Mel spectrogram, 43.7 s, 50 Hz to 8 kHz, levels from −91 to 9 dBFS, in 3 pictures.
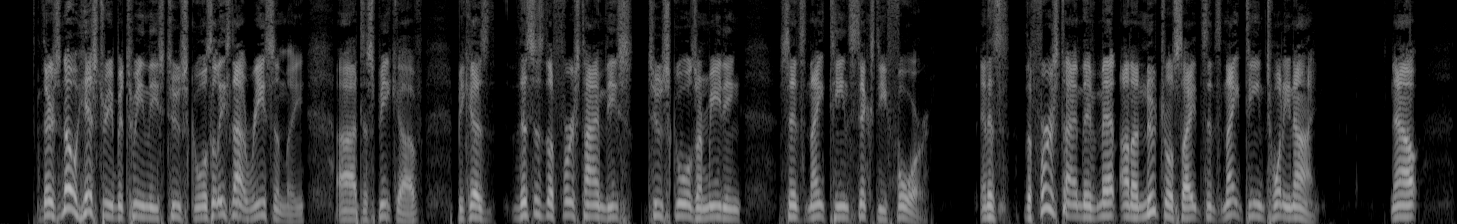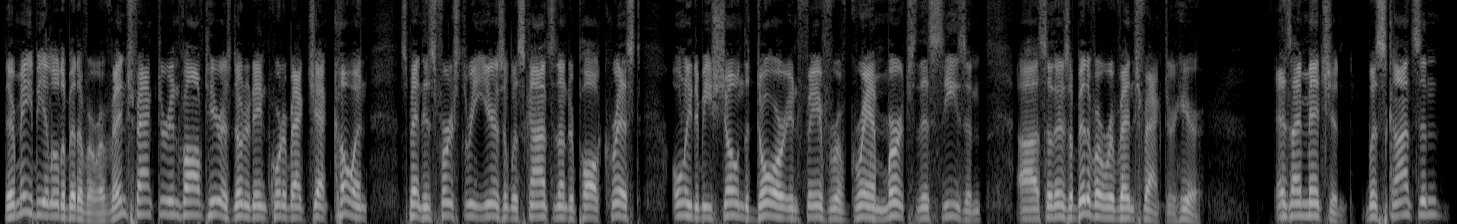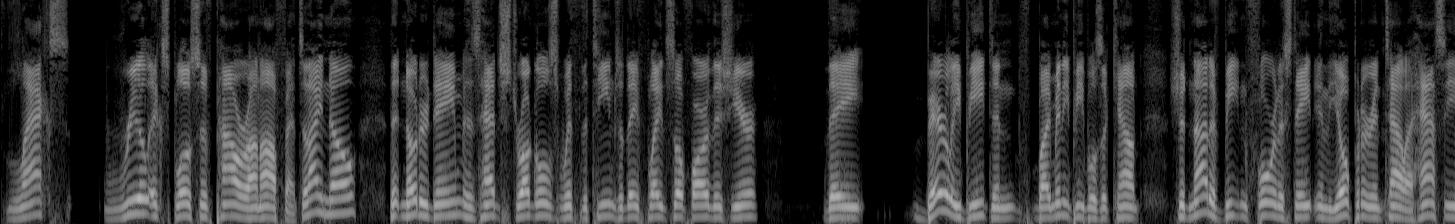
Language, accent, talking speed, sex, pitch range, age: English, American, 195 wpm, male, 135-160 Hz, 40-59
